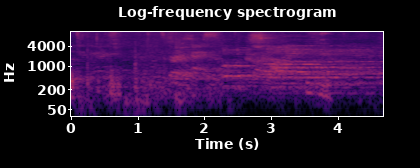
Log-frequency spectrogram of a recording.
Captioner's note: side chatter and singing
